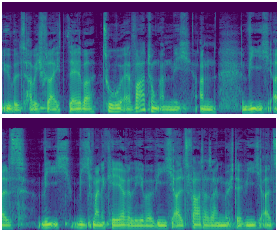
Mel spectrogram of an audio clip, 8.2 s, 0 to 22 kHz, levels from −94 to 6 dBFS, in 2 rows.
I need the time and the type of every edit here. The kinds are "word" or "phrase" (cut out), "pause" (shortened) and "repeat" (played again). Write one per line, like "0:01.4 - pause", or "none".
0:01.5 - word
0:03.6 - word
